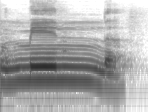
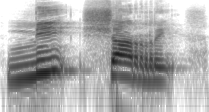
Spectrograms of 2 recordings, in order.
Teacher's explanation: c'est comme si le noun ici, c'est comme si il n'existait pas. En fait, tu l'entends juste un peu. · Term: ikhfa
